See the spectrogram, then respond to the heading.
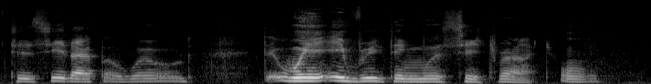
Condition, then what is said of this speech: Cerebral palsy. You're hearing an odd sort of voice. I've got cerebral palsy, and basically what that means is when I was born, or around the time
